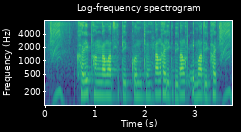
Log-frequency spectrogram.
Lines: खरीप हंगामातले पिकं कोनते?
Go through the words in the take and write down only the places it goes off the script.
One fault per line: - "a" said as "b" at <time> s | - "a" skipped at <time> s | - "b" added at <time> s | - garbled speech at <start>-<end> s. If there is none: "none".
- garbled speech at 2.2-3.4 s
